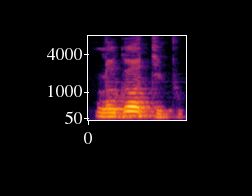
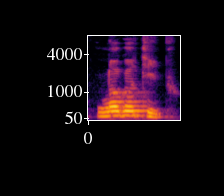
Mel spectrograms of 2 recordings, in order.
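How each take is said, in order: First: The second syllable is clearly stressed. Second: No syllable is clearly stressed. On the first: The speaker calls it right. "alors que la prononciation correcte est logotype" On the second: The speaker calls it wrong. "c'est comme si euh, il n'accentuait aucune syllabe"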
